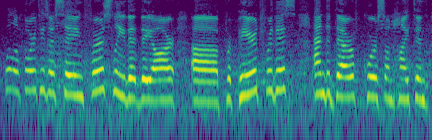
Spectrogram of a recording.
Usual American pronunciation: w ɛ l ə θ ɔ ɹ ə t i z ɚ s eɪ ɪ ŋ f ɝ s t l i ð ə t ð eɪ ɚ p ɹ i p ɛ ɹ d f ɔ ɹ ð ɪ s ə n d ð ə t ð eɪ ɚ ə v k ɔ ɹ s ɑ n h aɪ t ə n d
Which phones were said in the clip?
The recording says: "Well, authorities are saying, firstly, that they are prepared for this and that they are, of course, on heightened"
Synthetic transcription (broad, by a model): w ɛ l ə θ ɔ ɹ ə t i z ɚ s eɪ ɪ ŋ f ɝ s t l i ð ə t ð eɪ ɚ p ɹ i p ɛ ɹ d f ɔ ɹ ð ɪ s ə n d ð ə t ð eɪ ɚ ə v k ɔ ɹ s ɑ n h aɪ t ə n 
